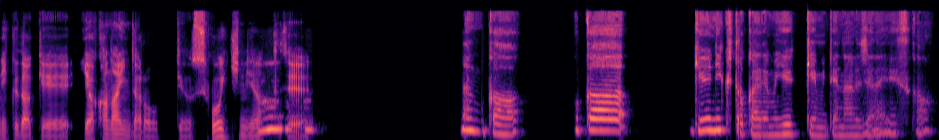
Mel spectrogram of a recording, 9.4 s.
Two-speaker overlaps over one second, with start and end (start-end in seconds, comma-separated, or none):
none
